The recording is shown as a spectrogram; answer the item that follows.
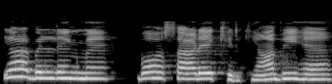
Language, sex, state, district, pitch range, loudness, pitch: Hindi, female, Bihar, Lakhisarai, 240-280 Hz, -15 LUFS, 265 Hz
